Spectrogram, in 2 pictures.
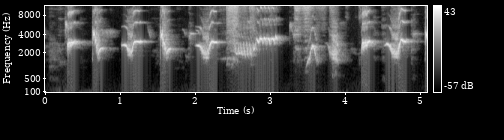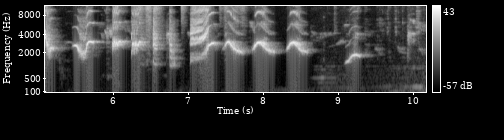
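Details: Asian pied starling song intended to make other starlings respond, built of steadily repeated rising-falling whistled notes about twice a second with occasional harsh buzzy interjections.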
